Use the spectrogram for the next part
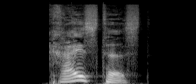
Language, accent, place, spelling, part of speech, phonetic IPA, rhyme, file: German, Germany, Berlin, kreistest, verb, [ˈkʁaɪ̯stəst], -aɪ̯stəst, De-kreistest.ogg
- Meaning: inflection of kreisen: 1. second-person singular preterite 2. second-person singular subjunctive II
